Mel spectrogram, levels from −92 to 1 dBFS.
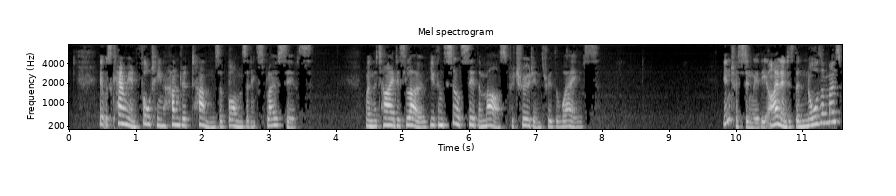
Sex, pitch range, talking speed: female, 175-230 Hz, 155 wpm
